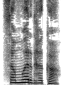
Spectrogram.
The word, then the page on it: ಸಂವರ್ತಕ: samvartaka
